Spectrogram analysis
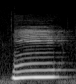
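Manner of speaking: "yi" held high and level; first tone. Shown as a demonstration. Teacher introducing the word for one: first tone on "yi", high level. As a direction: hold "yi" long on one high pitch. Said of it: "Yi is the first tone".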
